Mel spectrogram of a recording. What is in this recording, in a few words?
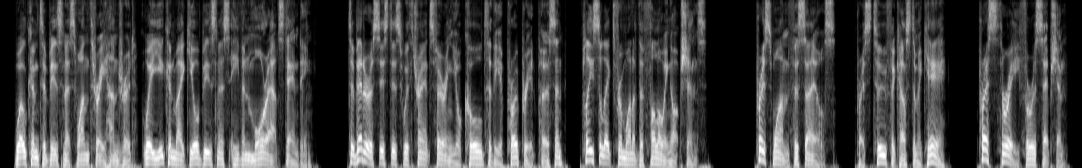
NATURAL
